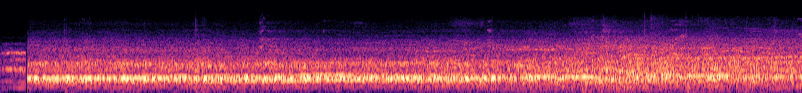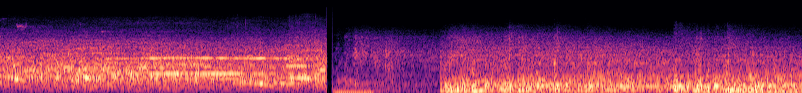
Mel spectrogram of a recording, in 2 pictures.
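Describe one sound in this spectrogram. A large crowd cheers in an echoing gym.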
